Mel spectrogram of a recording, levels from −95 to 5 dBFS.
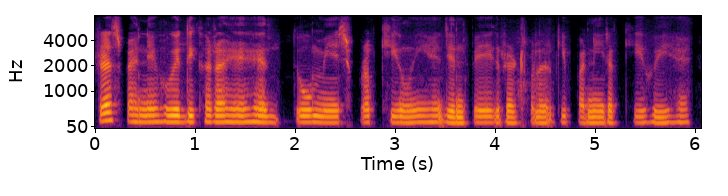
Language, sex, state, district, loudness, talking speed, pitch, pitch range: Hindi, female, Uttar Pradesh, Lalitpur, -20 LUFS, 205 wpm, 165 Hz, 155-170 Hz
